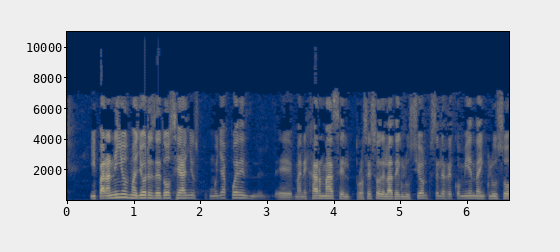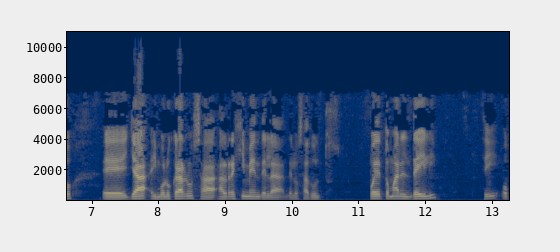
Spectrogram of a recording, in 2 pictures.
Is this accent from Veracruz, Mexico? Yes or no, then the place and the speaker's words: yes; Veracruz, Mexico; Pues sí, porque yo soy veracruzano, ¿eh?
